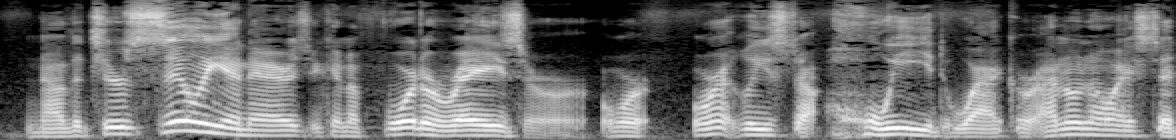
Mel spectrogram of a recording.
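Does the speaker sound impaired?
No.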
